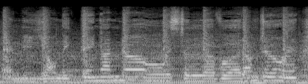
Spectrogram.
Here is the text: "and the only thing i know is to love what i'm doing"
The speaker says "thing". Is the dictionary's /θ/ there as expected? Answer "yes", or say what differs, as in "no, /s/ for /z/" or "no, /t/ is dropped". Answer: yes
